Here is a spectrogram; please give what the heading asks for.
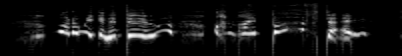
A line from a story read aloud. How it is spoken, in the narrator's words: He burst into loud wailing sobs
